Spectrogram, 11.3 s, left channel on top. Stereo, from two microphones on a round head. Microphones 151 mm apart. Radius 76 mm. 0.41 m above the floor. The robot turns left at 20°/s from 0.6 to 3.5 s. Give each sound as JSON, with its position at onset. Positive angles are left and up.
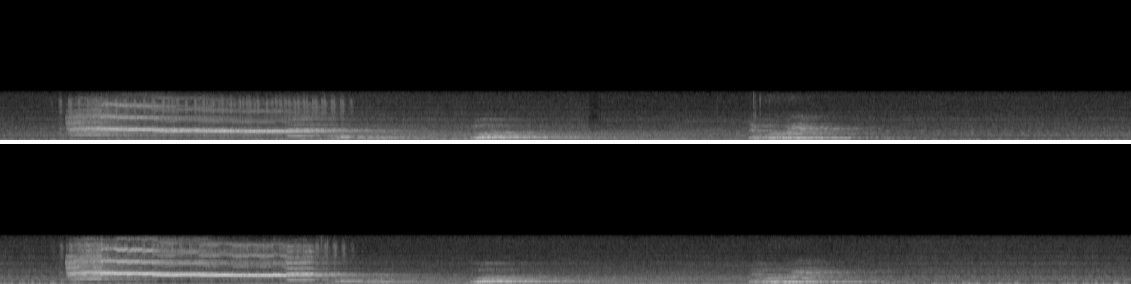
{"t": 0.7, "sound": "a scream", "azimuth_deg": -45, "distance_m": 2.5}
{"t": 3.3, "sound": "a shout", "side_deg": 55, "distance_m": 9.0}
